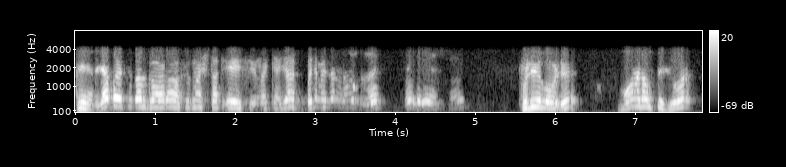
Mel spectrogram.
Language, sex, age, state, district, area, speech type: Kashmiri, male, 18-30, Jammu and Kashmir, Budgam, rural, conversation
